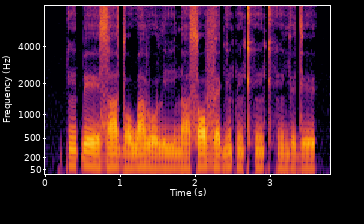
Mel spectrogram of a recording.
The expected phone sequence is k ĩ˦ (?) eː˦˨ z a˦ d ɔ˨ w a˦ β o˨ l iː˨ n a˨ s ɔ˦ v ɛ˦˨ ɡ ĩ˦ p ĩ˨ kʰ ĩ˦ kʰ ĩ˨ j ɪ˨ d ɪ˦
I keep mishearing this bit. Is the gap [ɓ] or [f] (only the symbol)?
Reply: ɓ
